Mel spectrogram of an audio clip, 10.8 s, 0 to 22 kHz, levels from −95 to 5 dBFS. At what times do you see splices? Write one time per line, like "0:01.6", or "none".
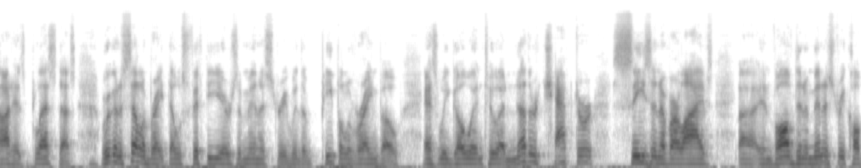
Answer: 0:09.2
